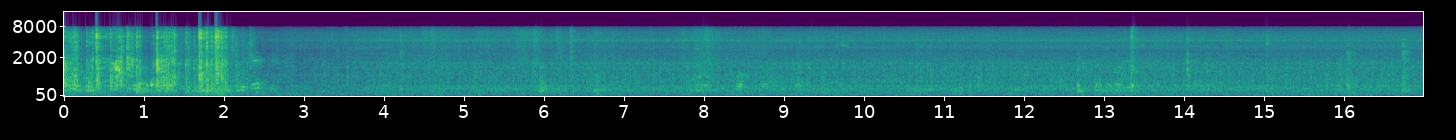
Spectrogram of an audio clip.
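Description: Thick sauce bubbles and sizzles in a pan.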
